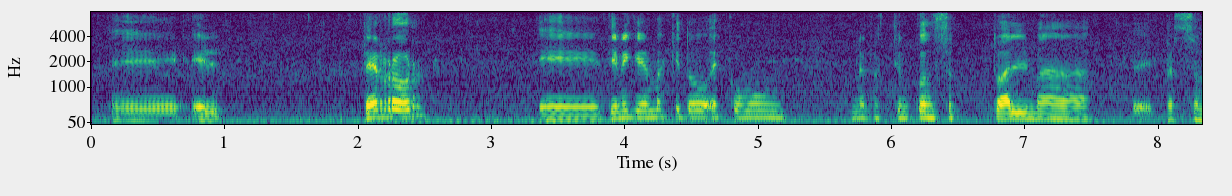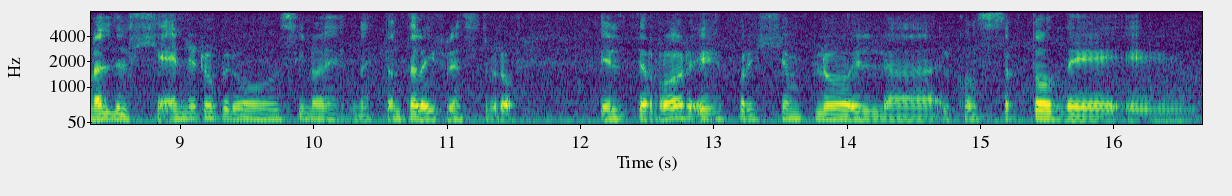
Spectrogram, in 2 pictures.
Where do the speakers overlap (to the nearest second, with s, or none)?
none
